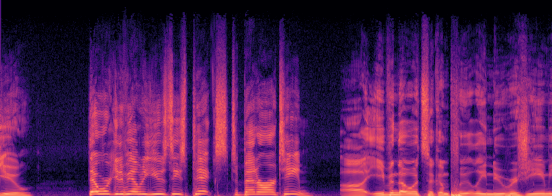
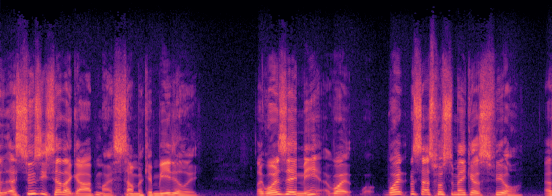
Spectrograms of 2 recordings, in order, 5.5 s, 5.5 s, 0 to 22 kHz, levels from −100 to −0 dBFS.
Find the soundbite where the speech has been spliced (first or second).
second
